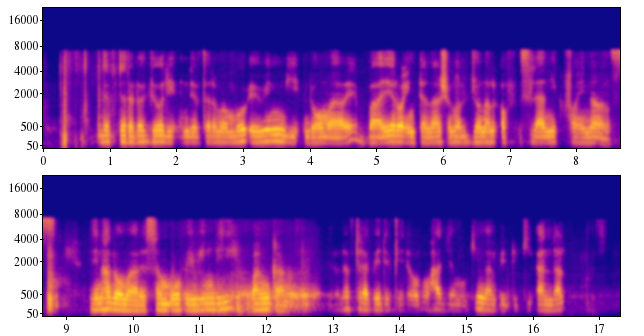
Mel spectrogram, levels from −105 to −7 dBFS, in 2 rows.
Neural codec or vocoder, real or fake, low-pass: codec, 24 kHz, 0.9 kbps, DualCodec; fake; 7.2 kHz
